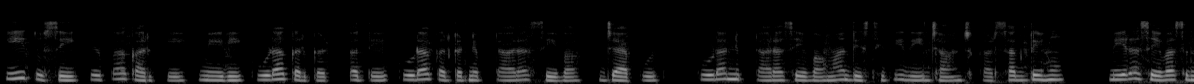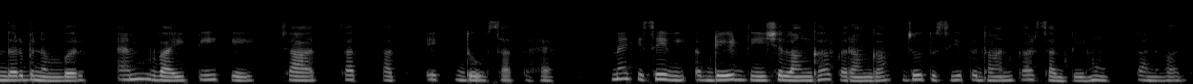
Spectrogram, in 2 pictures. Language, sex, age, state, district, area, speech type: Punjabi, female, 18-30, Punjab, Faridkot, urban, read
